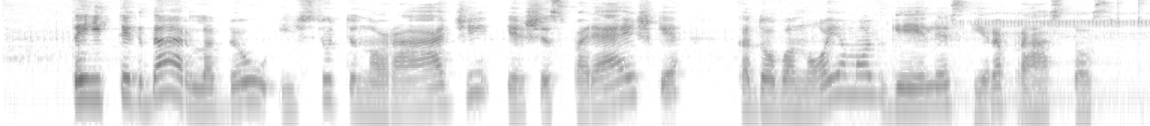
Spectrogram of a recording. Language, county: Lithuanian, Utena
